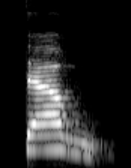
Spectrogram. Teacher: Ta will be light, but ra will be heavy. Taru. You're lifting your tongue up to make this ra heavy.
